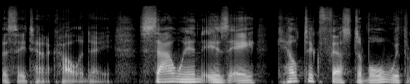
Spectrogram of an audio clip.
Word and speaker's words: Samhain: Or, if you want to pronounce it properly, it is Samhain.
